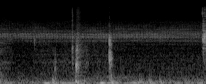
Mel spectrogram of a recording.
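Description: A steady high-pitched insect trill over a low rumble inside a vehicle cab, with two faint clicks about a second in.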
